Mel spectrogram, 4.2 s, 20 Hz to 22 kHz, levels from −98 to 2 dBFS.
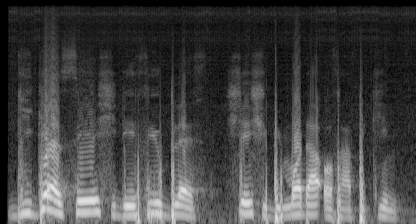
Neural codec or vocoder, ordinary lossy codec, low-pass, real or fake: none; none; 19.8 kHz; real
